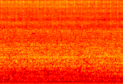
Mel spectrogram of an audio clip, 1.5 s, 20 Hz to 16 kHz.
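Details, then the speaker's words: Non-running Hyster H80C forklift (11,400 lb) first start after priming its electric fuel pump, fed from a water bottle: the six-cylinder settles into a smooth, even idle with a steady low rumble, no misses or knocks; normal idle. "she's running good what she's read it really good oh man that's awesome"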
